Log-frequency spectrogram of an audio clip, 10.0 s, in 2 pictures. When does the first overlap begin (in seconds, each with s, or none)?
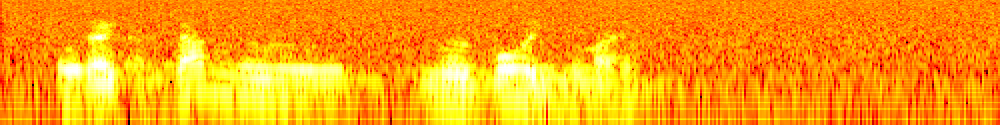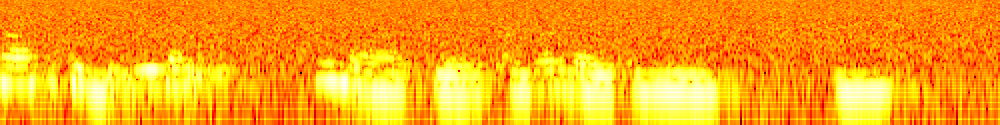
none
